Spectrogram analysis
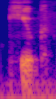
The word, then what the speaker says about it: cute: that's silent so again this is a silent E and it tells its neighbor say your name this name is you you cute and we have another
